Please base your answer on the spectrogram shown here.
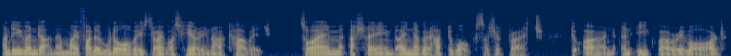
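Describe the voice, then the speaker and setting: A man's voice: low-pitched, expressive, a little slow, no room sound. A man voicing an older, well-dressed male carriage driver who speaks in a genteel, fussy way. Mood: nostalgic. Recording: dull lo-fi recording.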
